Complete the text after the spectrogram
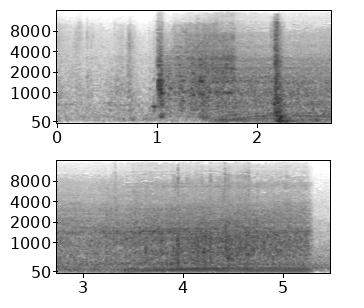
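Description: A car engine starts and idles.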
